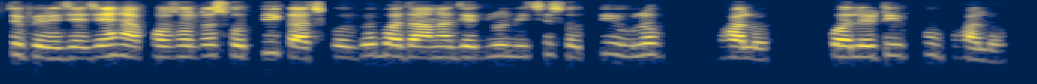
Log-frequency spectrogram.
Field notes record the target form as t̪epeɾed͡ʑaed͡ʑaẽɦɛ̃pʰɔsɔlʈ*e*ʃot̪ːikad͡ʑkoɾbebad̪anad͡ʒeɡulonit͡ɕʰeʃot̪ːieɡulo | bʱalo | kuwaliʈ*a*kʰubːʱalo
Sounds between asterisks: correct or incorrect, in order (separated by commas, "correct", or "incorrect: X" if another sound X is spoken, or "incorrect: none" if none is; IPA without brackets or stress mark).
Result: incorrect: a, incorrect: i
